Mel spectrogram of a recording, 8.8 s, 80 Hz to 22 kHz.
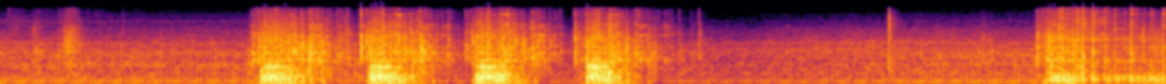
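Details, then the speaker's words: SRM-210 trimmer after repair (new carb, fuel filter, plug, fresh gas, handle), tank refilled: four crisp throttle blips returning cleanly to smooth steady idle; normal idle and revving. "so yeah i think this should be it runs good new filter new plug new gas new carve a new handle"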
